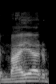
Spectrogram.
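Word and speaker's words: Maillard: 냄새도 좋아지고 그게 마이아르 반응인데 어 마이아르가이 M L드 마이알드로 보이는데 마이아르로 발음한 이유는이 사람이 프랑스 사람이에요. 프랑스 과학자인데 원래는 체내에서 발생하는 어 현상이었다고 합니다.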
